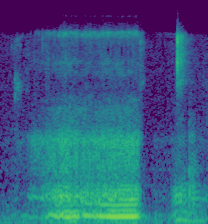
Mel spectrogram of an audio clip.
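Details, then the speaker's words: One of four rescue dogs, asleep, gives one long, deep, rumbling snore on the in-breath, then a softer breath; snoring. "That was a good snore. Hopefully you heard that one."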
